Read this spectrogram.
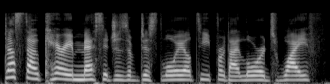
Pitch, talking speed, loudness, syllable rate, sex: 215 Hz, 180 wpm, -18 LUFS, 4.8 syllables/s, female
